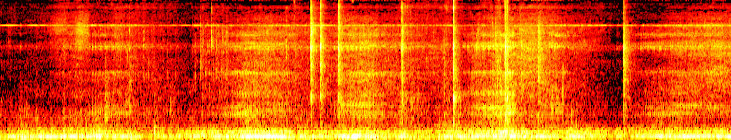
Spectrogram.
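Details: Brand-new Msuper X hub motor at idle: a rough, uneven low hum broken by scattered sharp clicks and scrapes, a grinding noise.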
